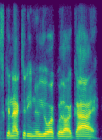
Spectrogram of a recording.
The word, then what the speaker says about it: Schenectady: Schenectady, yeah.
